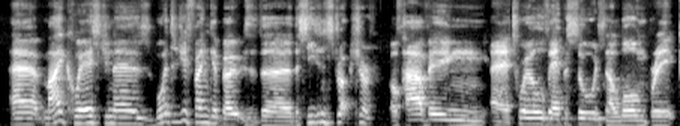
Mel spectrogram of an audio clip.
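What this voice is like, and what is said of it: Scottish accent. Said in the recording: “I'm from Scotland ... Hey, shout out to the Scottish ... I love your accents”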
